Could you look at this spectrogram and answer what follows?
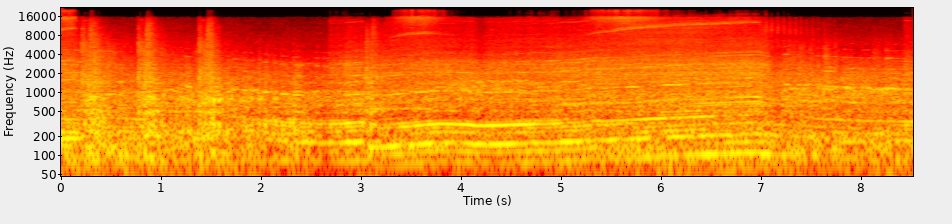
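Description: Gran Turismo 7 Gr.3 race car in lobby racing, its engine droning and rising steadily as it accelerates, with a continuous close engine note and harmonics shifting up through the whole stretch, no voices.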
